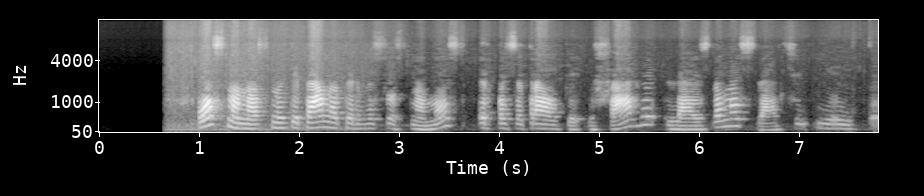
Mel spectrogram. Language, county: Lithuanian, Vilnius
